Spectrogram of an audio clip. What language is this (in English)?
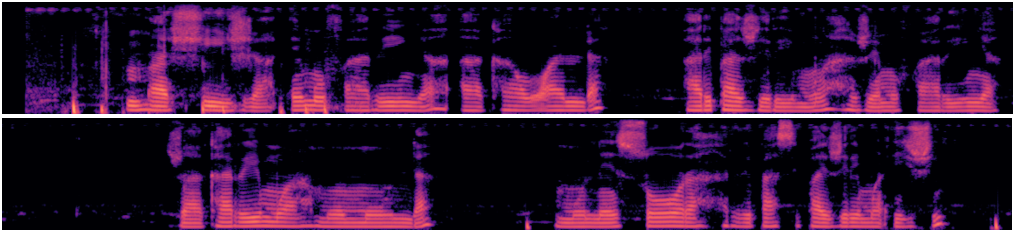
Shona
